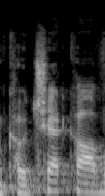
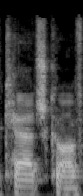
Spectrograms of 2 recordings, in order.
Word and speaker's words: Kochetkov: By the way, am I getting the pronunciation wrong? You're calling him Kachkov. I'm calling him Kochetkov. Which one is it? – Well, I went to NHL uh, PR to find out. So I went with Kachkov because that's what's up on the site.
